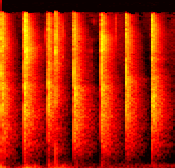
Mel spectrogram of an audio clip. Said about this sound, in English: Oh, they're clapping.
